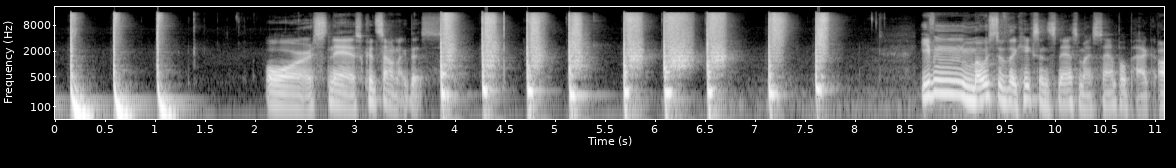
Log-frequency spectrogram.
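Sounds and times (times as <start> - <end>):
snare drum hits: 3.9 - 7.8.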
